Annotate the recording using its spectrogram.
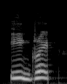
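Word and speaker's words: i grec: अब देखिए वाई की क्या प्रोनाउंसिएशन होती है, अगेन इट्स टोटली डिफरेंट। ईग्रेक, ईग्रेक, ईग्रेक।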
